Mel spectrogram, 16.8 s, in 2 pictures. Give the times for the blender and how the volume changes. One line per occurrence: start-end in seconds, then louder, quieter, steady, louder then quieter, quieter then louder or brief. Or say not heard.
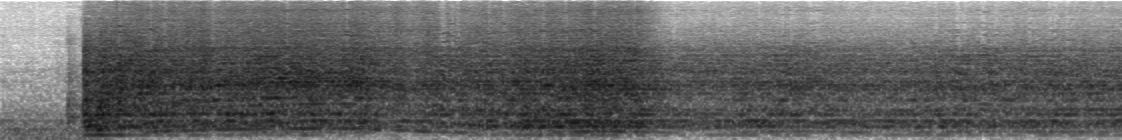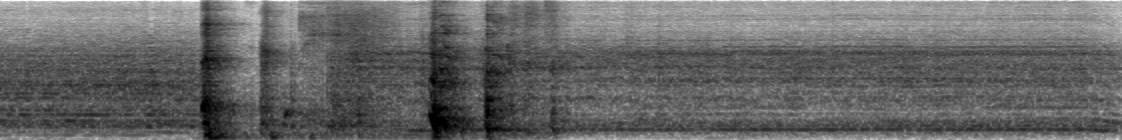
0.0-16.7 quieter.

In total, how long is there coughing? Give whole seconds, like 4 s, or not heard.
3 s.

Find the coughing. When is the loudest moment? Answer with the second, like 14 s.
12 s.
